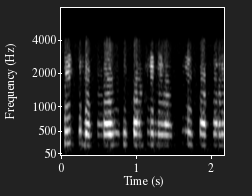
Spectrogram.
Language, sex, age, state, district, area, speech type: Odia, male, 45-60, Odisha, Nabarangpur, rural, conversation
